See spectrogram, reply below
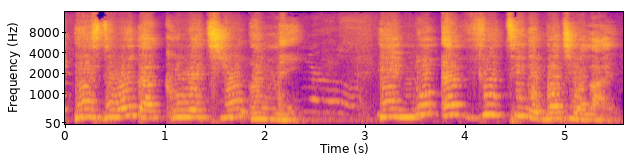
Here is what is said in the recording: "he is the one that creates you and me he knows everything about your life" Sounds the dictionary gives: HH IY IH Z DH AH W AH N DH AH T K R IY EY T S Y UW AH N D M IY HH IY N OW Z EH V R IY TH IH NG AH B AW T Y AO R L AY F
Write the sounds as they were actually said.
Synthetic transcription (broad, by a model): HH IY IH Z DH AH W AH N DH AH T K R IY EY T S Y UW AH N M IY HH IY N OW EH V R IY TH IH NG AH B AW T Y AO L AY F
